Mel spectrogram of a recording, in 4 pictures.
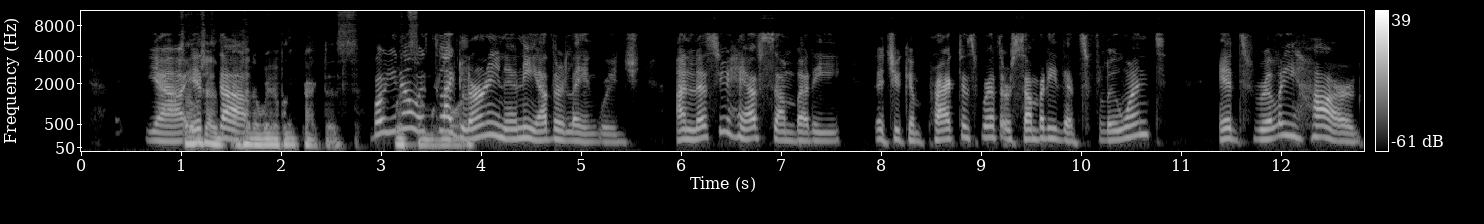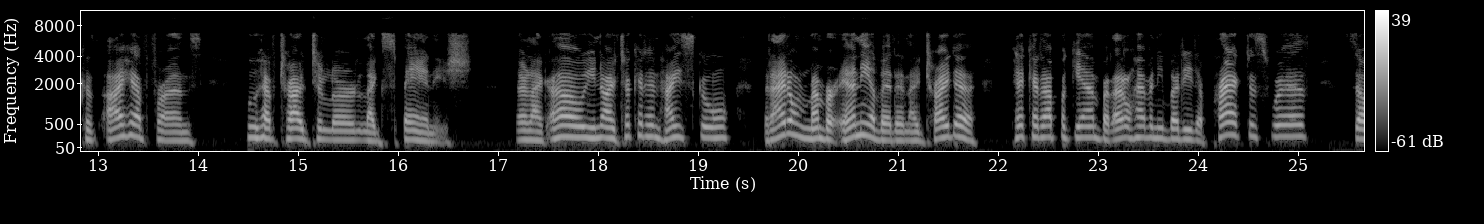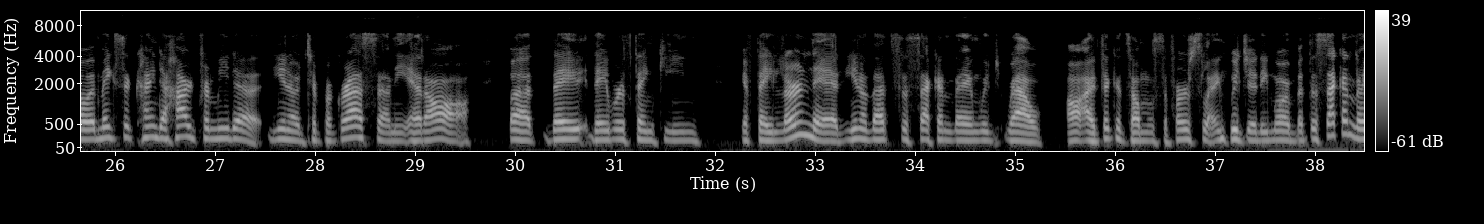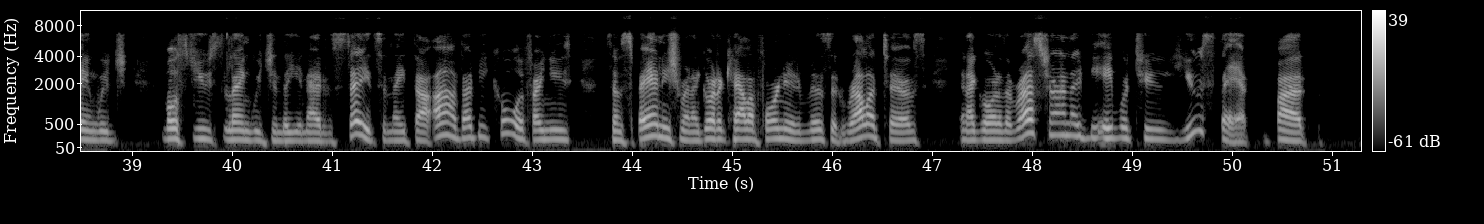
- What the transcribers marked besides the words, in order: laughing while speaking: "language anymore"
- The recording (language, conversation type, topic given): English, unstructured, What goal have you set that made you really happy?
